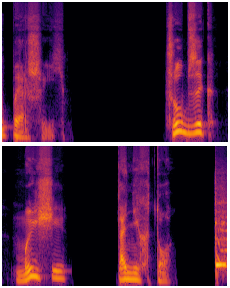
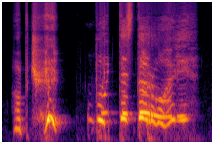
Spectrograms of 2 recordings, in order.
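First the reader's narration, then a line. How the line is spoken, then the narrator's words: Squeaky voice nearby. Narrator (Ukrainian): пропищало поряд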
